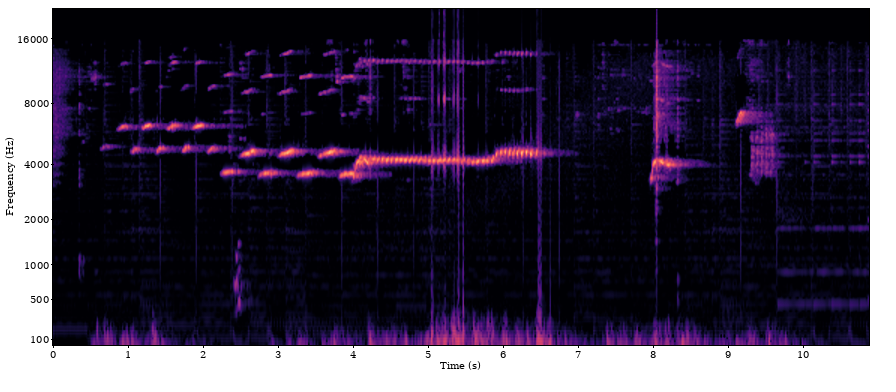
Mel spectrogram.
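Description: Wind buffeting the microphone in irregular low rumbling gusts, with a bird singing over it: a run of short high chirps, then a long high note held for about three seconds in the middle, and another short call near the end.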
